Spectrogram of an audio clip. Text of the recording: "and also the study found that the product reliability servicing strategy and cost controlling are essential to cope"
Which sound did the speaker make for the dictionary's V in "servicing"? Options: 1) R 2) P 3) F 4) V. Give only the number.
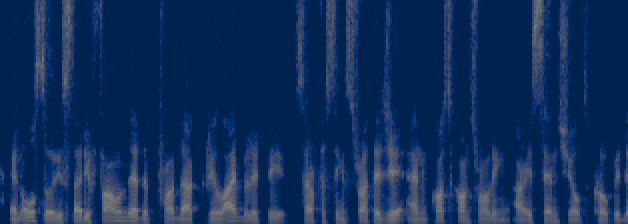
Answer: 3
